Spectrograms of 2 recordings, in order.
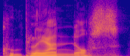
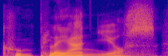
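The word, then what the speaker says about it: cumpleaños: ER so it's not cumpleanos you might have noticed when I pronounced that word it's come play a Neos so the N becomes like an NY near comply años and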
